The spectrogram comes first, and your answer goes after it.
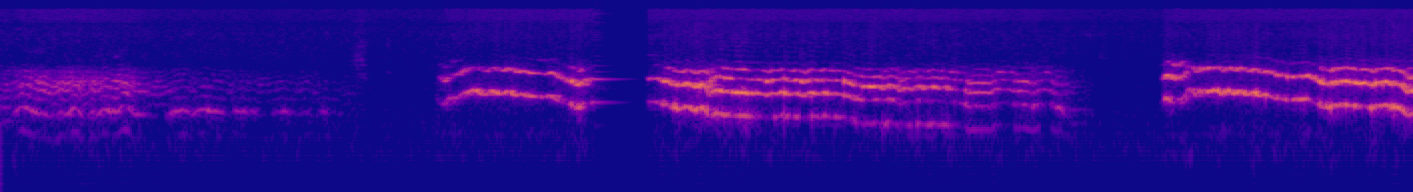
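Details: Young Blenheim Cavalier King Charles Spaniel puppies, two females and four males, in an indoor puppy pen; several drawn-out, tonal whimpers arrive in bursts with brief gaps, some wavering and dipping, one stuttering into short pulses at the start.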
